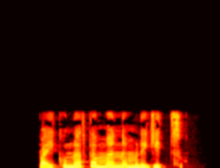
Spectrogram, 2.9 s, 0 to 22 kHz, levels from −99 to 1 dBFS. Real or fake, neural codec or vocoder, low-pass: real; none; 7.2 kHz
